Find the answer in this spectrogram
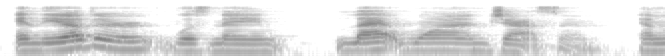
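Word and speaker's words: Latwon: the other was named lat one johnson and that one's name is spelled l-a-t-w-o-n so i pronounced it lat one how does that sound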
